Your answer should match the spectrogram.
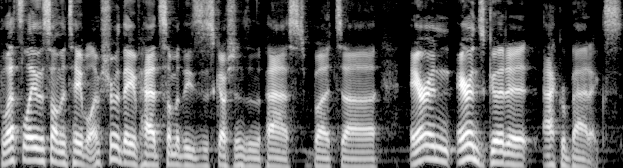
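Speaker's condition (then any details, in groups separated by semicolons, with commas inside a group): No condition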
